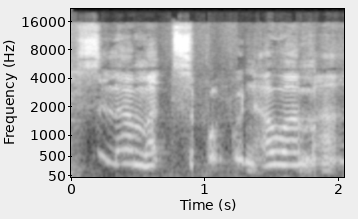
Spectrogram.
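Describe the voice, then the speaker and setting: An actress playing an earnest, dutiful grown daughter in a Filipino radio drama. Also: female voice, sits high, normal speed, creaky, a little hiss or hum. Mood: shy, grateful. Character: hurt, dutiful grown daughter, a longtime family breadwinner. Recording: music under the voice.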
